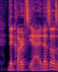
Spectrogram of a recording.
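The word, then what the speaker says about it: Descartes: to say it correctly the carts yeah that's I was like it's either desarts or because I know they don't really like pronounce like the last few letters Sobe it's the I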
